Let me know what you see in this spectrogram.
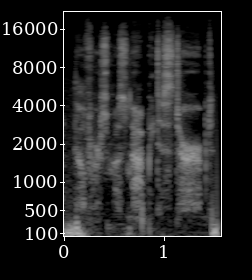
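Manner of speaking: barely-there, faint, breathy whisper. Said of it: "kinda whispering".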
